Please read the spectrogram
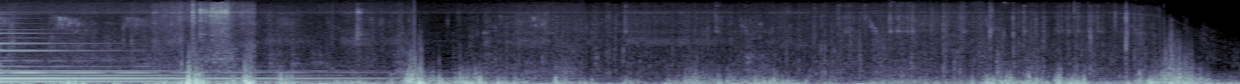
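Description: A song's last chord rings and fades out over the first four seconds, with a couple of knocks under it. Then heifers shuffle and trot across a dirt pen, their hooves making an uneven run of dull thuds.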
